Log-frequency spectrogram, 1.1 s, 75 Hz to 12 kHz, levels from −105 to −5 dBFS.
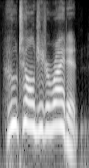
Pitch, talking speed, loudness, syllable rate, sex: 240 Hz, 320 wpm, -13 LUFS, 7.2 syllables/s, female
